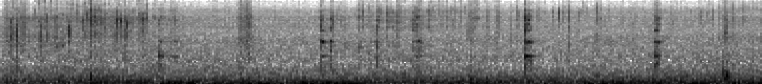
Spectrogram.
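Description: Breadcrumbed tailor nuggets shallow-frying in hot oil in a frying pan: a steady sizzle with scattered pops and crackles.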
